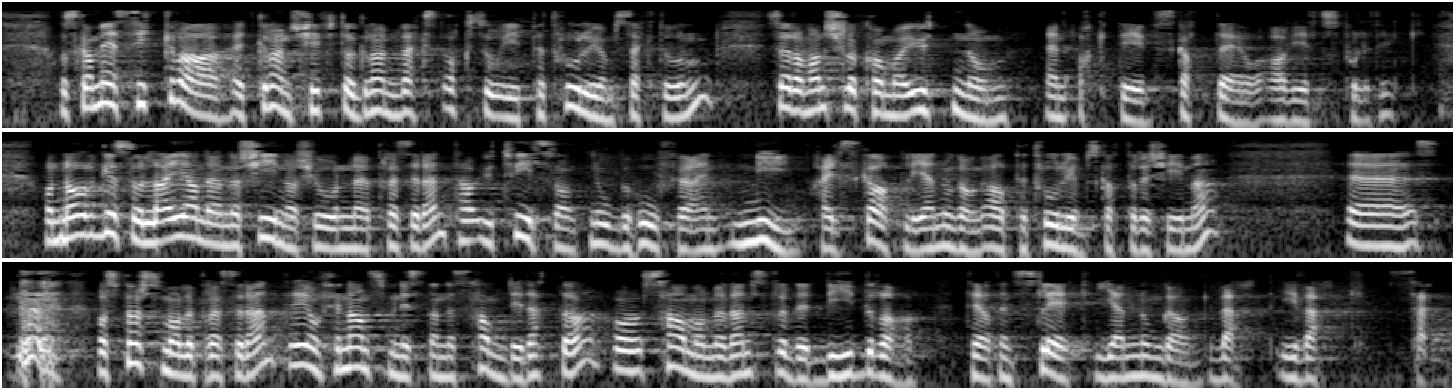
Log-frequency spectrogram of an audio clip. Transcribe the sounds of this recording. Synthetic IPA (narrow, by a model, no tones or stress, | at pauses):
ɔskɑlmɛsɪkɾɑæɪt̪ɡɾœnt̪ʃɪft̪əɔɡɾœnːʋɛkst̪ɔksɔɪpʰɛt̪ʰɾuːlɪʉmsɛkt̪ʊɾn̩sɔæɾd̪ɛʋɑnsklɪɔkʰɔmːɑʉːt̪nʊm | æɪnɑkt̪ɪʋskɑt̪ːəɔɑːʋjɪft̪spʰʊlɪt̪ʰɪkːɔnɔɾɡəsɔlæɪɑnd̪əɛnæʂiːnɑʂuːnəpʰɾɛsɪd̪ɛnt̪hɑɾʉt̪ʰʋiːlsɔmt̪nuːbəhuːʋfœɾæɪnnyːhæɪlskɑːpəlɪjɛnːʊmɡɑŋːɑʋpʰɛt̪ʰɾuːlɪʉmskɑt̪ːəɾɛʂiːmə | ɔspœʂmoːləpʰɾɛsɪd̪ɛnt̪ɛɾjʊmfɪnɑnsmɪnɪst̪əɾənəsɑmd̪ɪd̪ɛt̪ːəɔsɑːmənmɛʋɛnst̪ɾəbeːbiːd̪ɾɑː | t̪ʰɪlɑt̪æɪnsleːkjɛnːʊmɡɑŋʋæɾt̪ɪʋæɾk | sɛt̪ː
